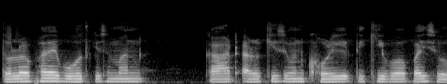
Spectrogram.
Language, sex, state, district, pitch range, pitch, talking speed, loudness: Assamese, male, Assam, Sonitpur, 125-135 Hz, 130 Hz, 120 wpm, -18 LUFS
